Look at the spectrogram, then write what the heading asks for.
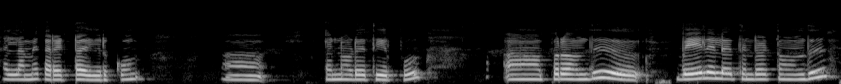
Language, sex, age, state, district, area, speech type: Tamil, female, 30-45, Tamil Nadu, Thoothukudi, urban, spontaneous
